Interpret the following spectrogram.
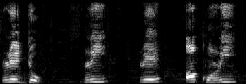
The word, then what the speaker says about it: ọkùnrin: So it's re do, re, re, ọkùnrin, re do re. So I know that I would be putting the do on the second syllable there.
